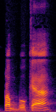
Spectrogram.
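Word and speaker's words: رَبُّكَ: Ibu, tadi Rabbuka pengucapannya masih panjang. Seharusnya dipendekkan ya. Alam tara kaifa fa'ala rabbuka rabbuka bi ya. Tidak dipanjangkan.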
